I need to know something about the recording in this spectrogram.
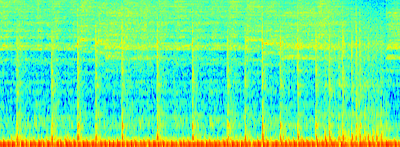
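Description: Tama drum kit with Zildjian cymbals played in a fast rock groove: sharp snare strikes about three a second over a dense run of bass drum and a continuous cymbal wash.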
